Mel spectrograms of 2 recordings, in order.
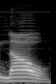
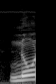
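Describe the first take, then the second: First: The vowel sounds like 'ow'. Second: The vowel sounds like 'oh'. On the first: The speaker calls it right. "O W को आउ से भी पढ़ लेते हैं" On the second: The speaker calls it wrong. "नो नहीं"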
